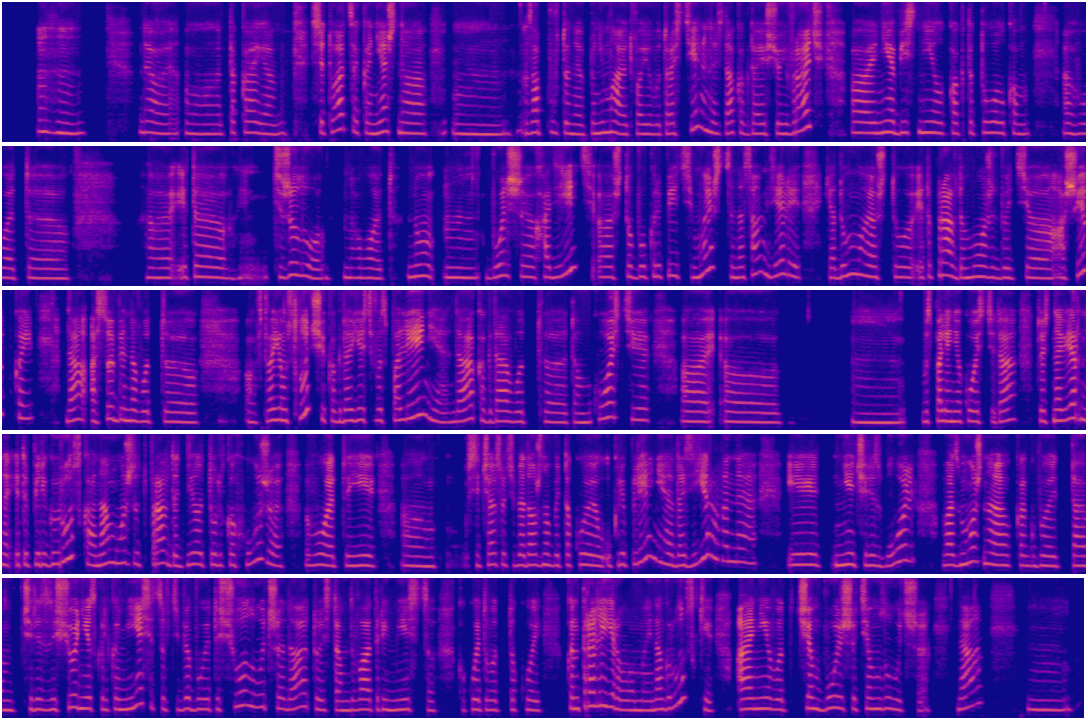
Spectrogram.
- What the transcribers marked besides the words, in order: tapping
- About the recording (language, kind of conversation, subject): Russian, advice, Как внезапная болезнь или травма повлияла на ваши возможности?
- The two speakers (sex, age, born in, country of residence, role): female, 30-34, Russia, Estonia, advisor; female, 40-44, Russia, Hungary, user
